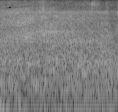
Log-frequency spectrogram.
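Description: Steady low rumble with a hiss above it.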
